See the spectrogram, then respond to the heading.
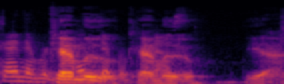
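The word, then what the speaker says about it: Camus: London or is it cus like I never Camu yeah C oh thank God I've never pronounced that aloud so thank you um so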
